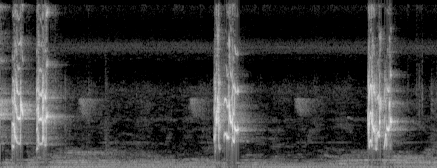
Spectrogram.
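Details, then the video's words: Caged blue ice lovebird in an old cage beginning to ngekek: short paired harsh squawks separated by pauses of over a second, grating and high, with quiet low hum between. "Suara burung Lovebird "Kicauan Di Sangakar Tua" Si Gunner Mulai NGEKEK !!!"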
